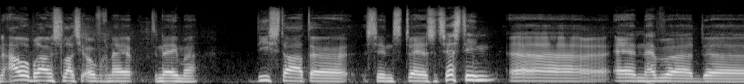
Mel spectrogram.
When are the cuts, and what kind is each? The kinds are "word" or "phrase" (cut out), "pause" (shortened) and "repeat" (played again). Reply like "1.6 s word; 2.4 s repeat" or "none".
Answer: none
